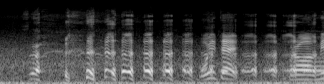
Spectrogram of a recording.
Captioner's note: laugh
